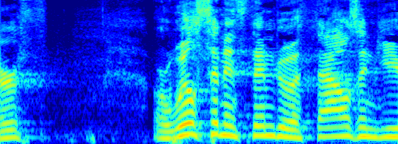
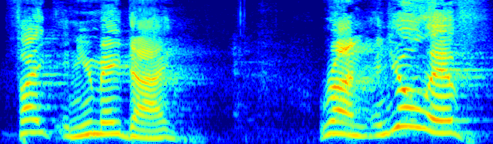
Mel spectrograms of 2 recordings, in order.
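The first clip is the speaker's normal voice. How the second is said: loud Scottish battle oratory; Scottish accent, Braveheart; 6 semitones higher, 9 dB louder than usual. Acted. Speaker as Wallace addressing his army, loud Scottish warning. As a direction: warn the troops in a ringing Scottish voice. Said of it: "Scottish accent".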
